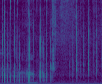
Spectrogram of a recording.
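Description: Plastic-wrapped pack of canvas panels crinkling and crackling as it is handled, with a dense run of sharp crackles in the first second that thins out afterwards.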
